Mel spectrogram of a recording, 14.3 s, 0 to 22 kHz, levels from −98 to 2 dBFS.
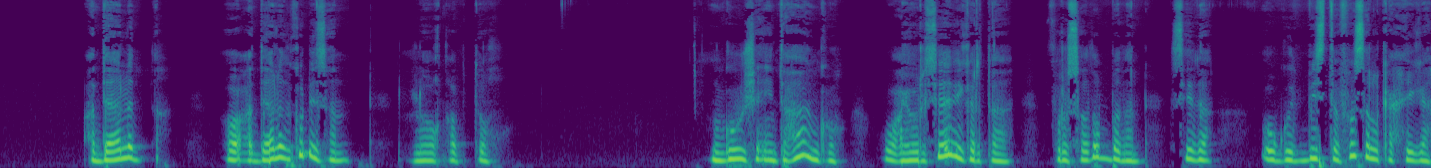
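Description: At 1.56, 2.68, 6.34, 7.72 and 9.00 s, compressed frames are skipped. The speech jumps ahead by whole 26.1 ms frames, losing roughly 50 to 150 ms each time. Each join is a brief smeared blip: the spectrogram shows an abrupt content shift without a sharp vertical click line.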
